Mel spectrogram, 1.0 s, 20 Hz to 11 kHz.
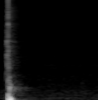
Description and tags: Bow Release (Bow and Arrow) 3
Sound of the releasing of a bow when firing an arrow. Originally recorded these for a University project, but thought they could be of some use to someone.
arrow, bow-and-arrow, cross-bow, crossbow, foley, hit, impact, shooting, shot, swish, swoosh, target, video-game, videogame, weapon, whoosh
